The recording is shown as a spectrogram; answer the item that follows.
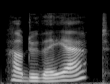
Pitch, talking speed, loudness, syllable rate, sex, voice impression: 185 Hz, 215 wpm, -16 LUFS, 4.5 syllables/s, female, feminine, middle-aged, tensed, powerful, bright, clear, slightly fluent, intellectual, slightly calm, friendly, reassuring, elegant, lively, slightly kind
